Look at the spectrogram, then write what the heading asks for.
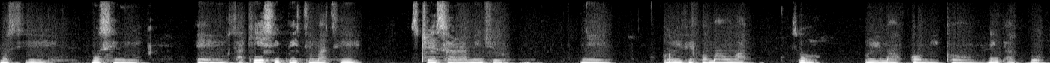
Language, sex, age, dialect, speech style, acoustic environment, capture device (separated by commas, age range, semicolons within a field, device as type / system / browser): Yoruba, female, 25-34, Nigeria - Nigerian Standard, relaxed, nature, mobile / Linux / Chrome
